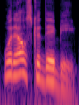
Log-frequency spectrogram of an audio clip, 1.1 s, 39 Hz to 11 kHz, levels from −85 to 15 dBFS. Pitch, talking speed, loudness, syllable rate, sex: 155 Hz, 280 wpm, -16 LUFS, 6.3 syllables/s, male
